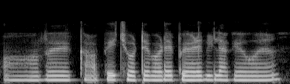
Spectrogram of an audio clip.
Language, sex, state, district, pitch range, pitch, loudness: Hindi, female, Himachal Pradesh, Shimla, 200-205 Hz, 200 Hz, -16 LUFS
